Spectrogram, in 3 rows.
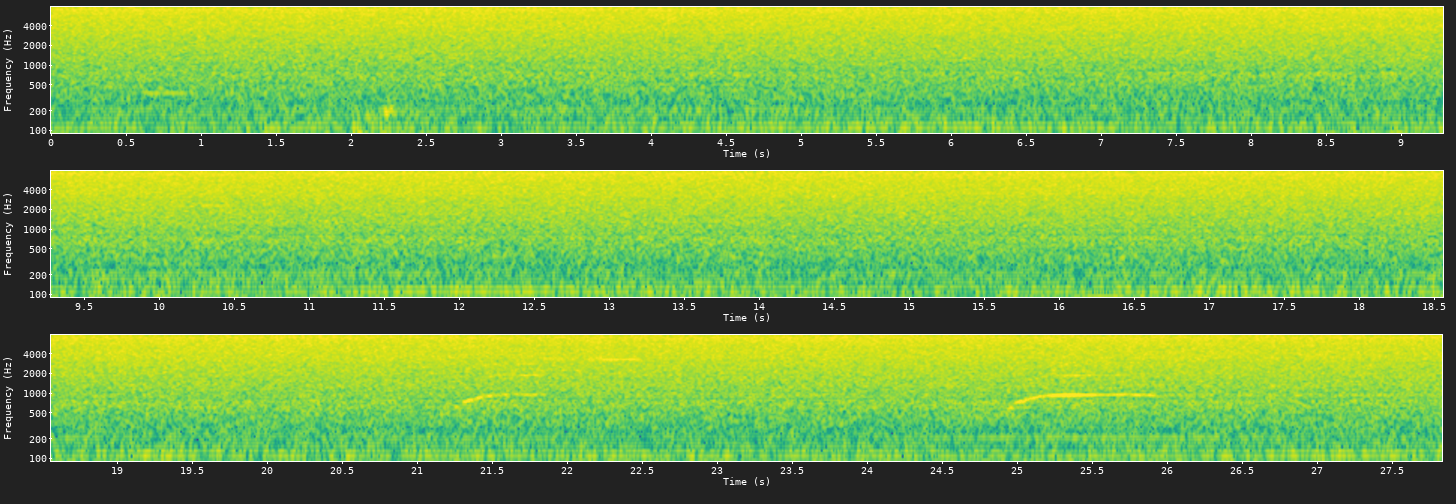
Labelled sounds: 21.3	21.6	humpback whale, 0.80 to 0.99 kHz
22.1	22.5	humpback whale, 3.2 to 3.3 kHz
25.0	25.6	humpback whale, 0.80 to 0.99 kHz

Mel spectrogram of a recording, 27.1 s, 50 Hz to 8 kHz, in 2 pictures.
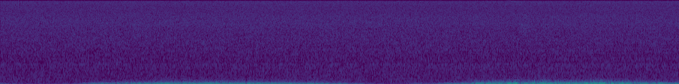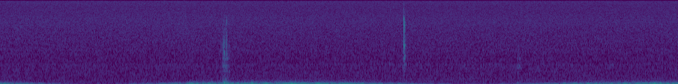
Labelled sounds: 9.8	10.4	killer whale, northern resident, 7.4 to 8.0 kHz

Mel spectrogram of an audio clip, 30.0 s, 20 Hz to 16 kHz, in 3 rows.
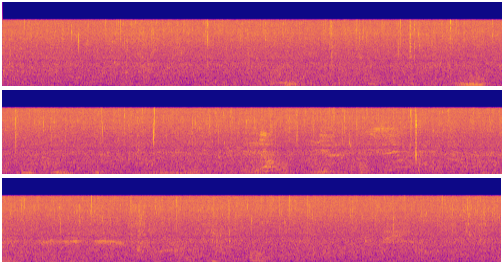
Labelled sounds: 15.1	15.4	humpback whale, 2.3 to 2.7 kHz
17.6	17.9	humpback whale, 0.84 to 1.0 kHz
27.6	27.9	humpback whale, 0.97 to 1.3 kHz

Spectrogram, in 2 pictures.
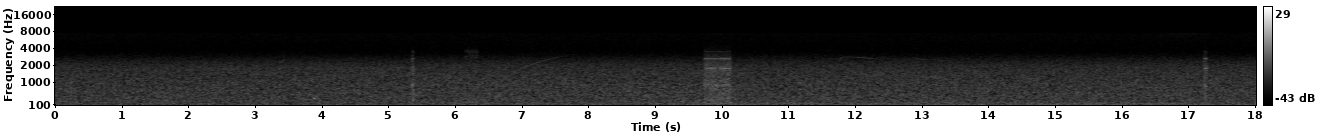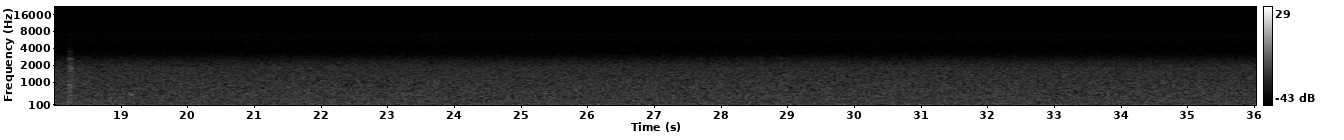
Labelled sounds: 11.2	14.2	killer whale, offshore, 1.9 to 3.1 kHz

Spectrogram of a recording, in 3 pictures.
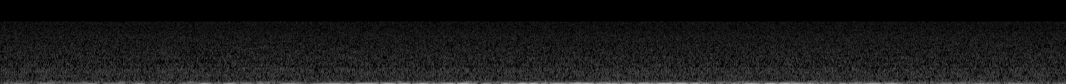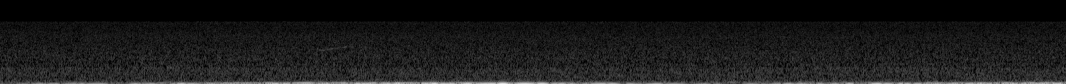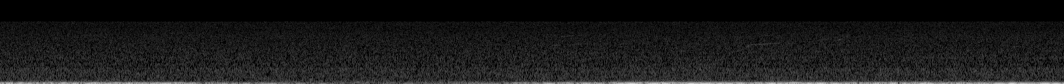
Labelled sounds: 13.8	14.2	killer whale, northern resident, 1.8 to 2.3 kHz
28.8	29.1	killer whale, northern resident, 2.4 to 2.7 kHz

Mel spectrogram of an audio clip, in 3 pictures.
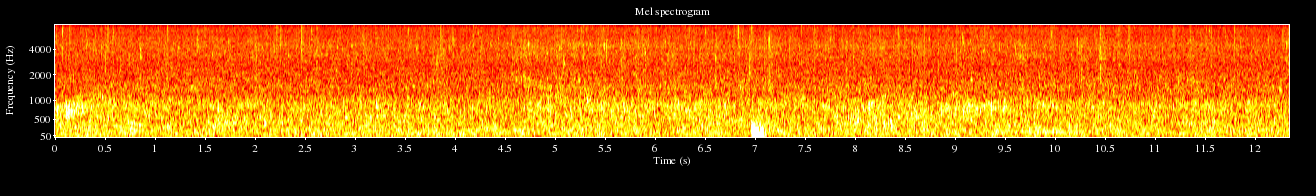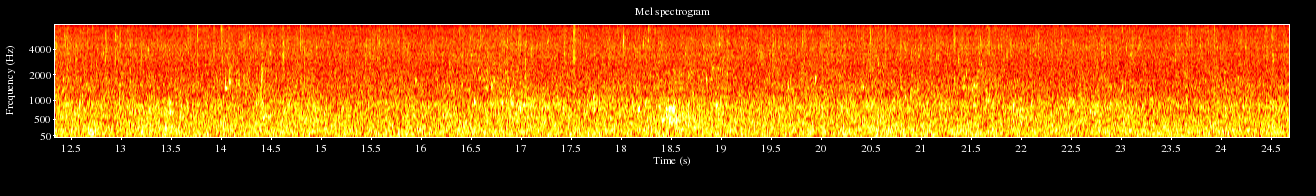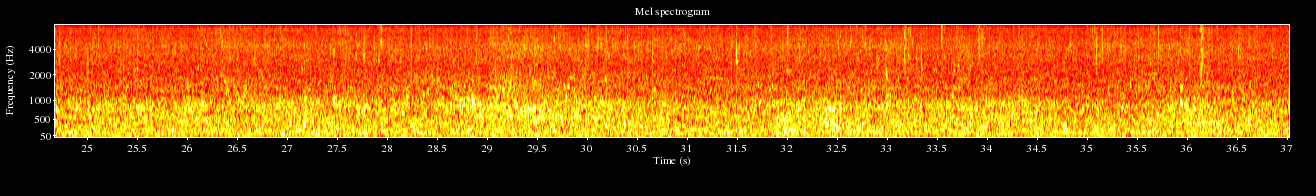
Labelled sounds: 0.0	0.3	water noise, 0.78 to 1.0 kHz

